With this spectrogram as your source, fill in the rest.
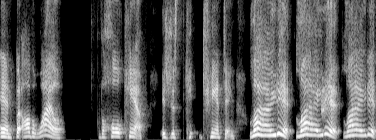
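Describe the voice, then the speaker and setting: Against a quiet background, a woman speaks very slowly in a high pitch with very wide pitch swings. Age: 40s. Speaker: podcast host. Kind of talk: casual chat.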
